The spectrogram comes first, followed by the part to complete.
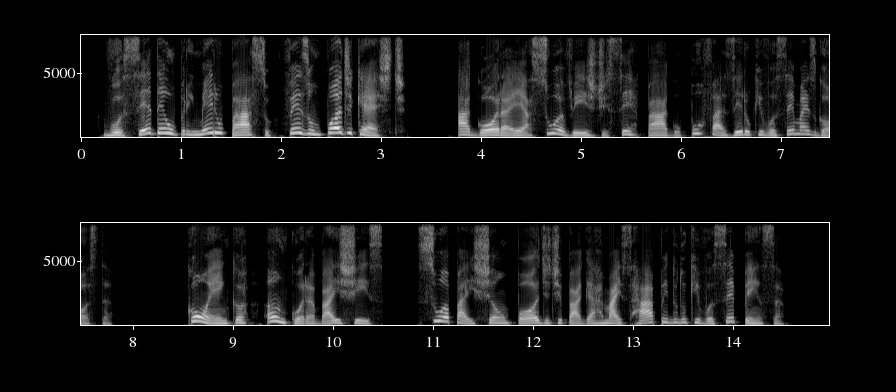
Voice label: portuguese brazilian podcasts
